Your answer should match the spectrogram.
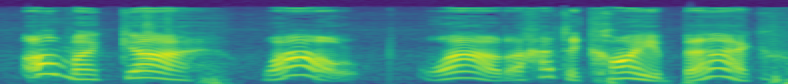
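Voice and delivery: high, emphatic gasping-news voice; shocked friend. Acted. Rosie on the phone after overhearing gossip, shocked. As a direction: raise the pitch and punch each exclamation. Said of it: "Rose Shu says".

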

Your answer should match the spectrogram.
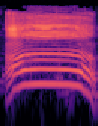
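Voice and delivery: shrill, loud imitation "ah"; mock high-pitched shriek; high-pitched scream. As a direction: squeal it as high as you can. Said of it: "with the most high-pitched voice".

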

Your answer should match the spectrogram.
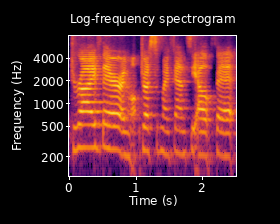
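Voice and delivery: normal talking voice

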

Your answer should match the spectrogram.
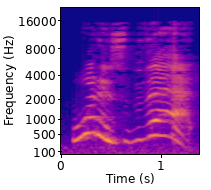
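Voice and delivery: high, slow, astonished cry. A narrator's reading. Bridget spotting the mail truck, crying out. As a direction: stretch it out high in amazement. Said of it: "cried Bridget".

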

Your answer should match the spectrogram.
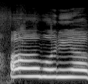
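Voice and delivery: high, drawn-out mock groan; whiny complaint.

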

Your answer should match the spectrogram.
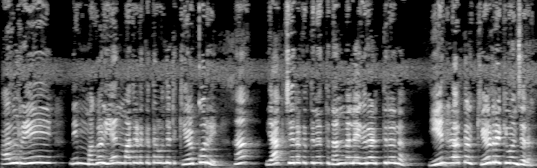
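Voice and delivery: high-pitched aggrieved protest; indignant complaint. Acted. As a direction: complain hotly about the daughter. Mother angrily complains to husband.

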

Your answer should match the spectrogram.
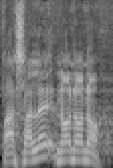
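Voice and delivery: usual speaking voice

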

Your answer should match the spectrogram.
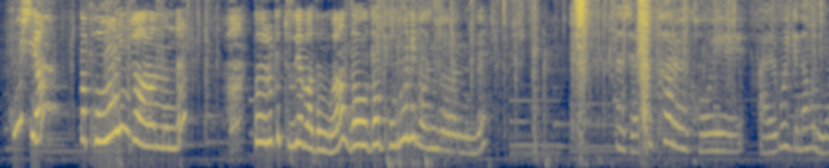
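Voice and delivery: ordinary talk

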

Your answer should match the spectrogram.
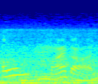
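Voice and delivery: speaking between bites; talking while chewing. Real, not acted. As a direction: mouth partly full of food. Seen 0: Fork enters mouth at -4; jaw still working while speaking.

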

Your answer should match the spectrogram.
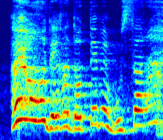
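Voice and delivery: put-on exasperated mother yelling at her child; mock mother's yell. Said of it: "이렇게 소리 지르고".

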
